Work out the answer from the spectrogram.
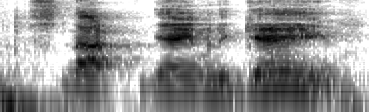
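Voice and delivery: ordinary delivery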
